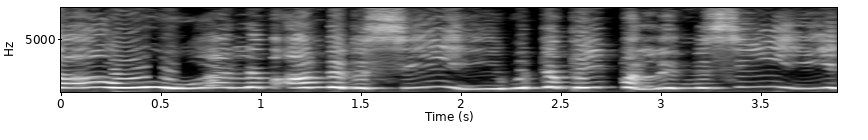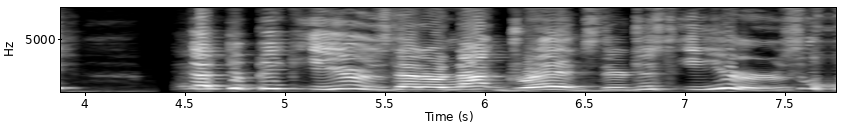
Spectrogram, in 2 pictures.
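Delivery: goofy, very high voice with a stretched oh. Mocking someone for talking like this, in a Jar Jar voice. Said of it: "You're talking like this".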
